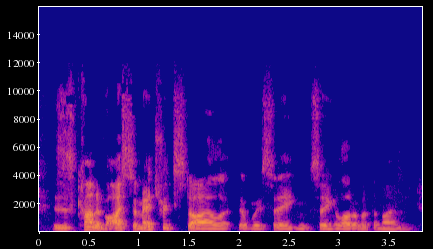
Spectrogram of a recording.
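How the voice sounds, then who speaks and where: Bright, sharp tone from a man with an Australian accent at a fairly quick pace. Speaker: content agency head and show host. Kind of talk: casual panel discussion. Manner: hesitant, many fillers and repetitions.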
